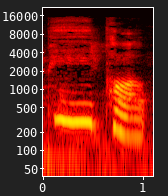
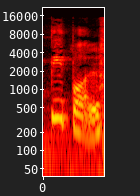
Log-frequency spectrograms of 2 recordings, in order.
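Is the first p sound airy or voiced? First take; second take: airy; voiced. First: The first p is released with only air. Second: The first p is said with voicing. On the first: The speaker calls it right. "hangin lang dapat" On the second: The speaker calls it wrong. "Sa atin"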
